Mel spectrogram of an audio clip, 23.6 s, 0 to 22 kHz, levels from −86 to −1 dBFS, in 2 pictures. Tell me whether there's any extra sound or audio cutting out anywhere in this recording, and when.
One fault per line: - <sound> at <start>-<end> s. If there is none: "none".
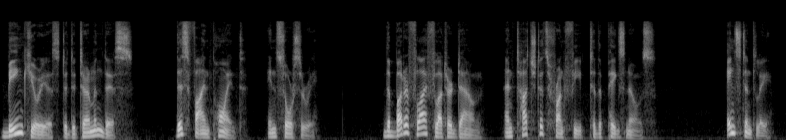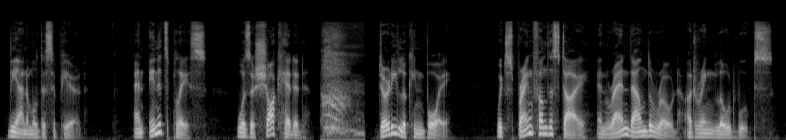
- breath at 16.6-17.3 s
